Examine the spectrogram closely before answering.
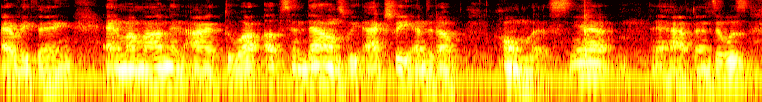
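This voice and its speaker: With an American accent, a man speaks in a fairly low voice with ordinary pitch variation, amid noticeable background noise and audible room echo. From New York City, the Bronx. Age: 20s. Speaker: schoolteacher. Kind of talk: personal video monologue. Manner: halting, many repetitions and fillers.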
